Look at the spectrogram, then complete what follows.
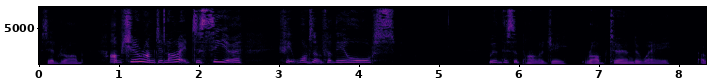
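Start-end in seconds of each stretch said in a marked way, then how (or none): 0.9-4.5 higher, louder nervous lad's voice; a jumpy errand boy making excuses; young servant boy pitched up high; Rob the Grinder. Acted.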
